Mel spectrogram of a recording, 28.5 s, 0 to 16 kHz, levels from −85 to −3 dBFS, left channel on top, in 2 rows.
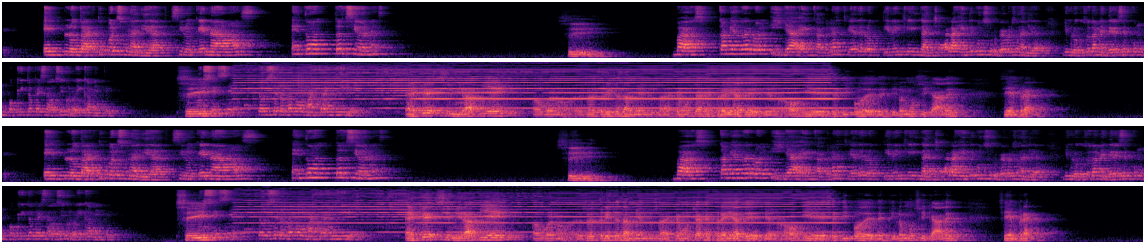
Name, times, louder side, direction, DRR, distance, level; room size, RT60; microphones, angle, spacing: voice 1, 0.5-3.1 3.6-4.7 8.4-13.0 13.3-15.7 16.7-17.2 17.5-18.7, left 2 dB, 65° left, -1 dB, 1.1 m, -33 dB
voice 2, 7.1-7.4 16.5-16.9 19.3-26.2 26.8-27.1, equal, 60° right, 0 dB, 0.7 m, -29 dB
Bowed string instrument, 17.1-25.0, left 5 dB, 25° left, 0.5 m, -29 dB
5.8 x 2.2 x 4.0 m, 0.79 s
head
